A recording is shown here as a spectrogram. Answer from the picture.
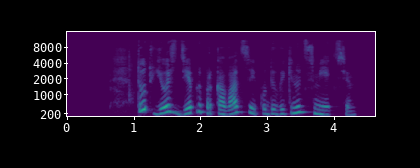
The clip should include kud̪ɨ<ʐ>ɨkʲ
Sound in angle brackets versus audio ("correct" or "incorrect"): incorrect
